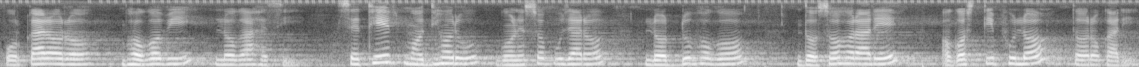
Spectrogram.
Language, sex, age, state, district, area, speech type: Odia, female, 30-45, Odisha, Boudh, rural, spontaneous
